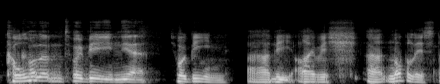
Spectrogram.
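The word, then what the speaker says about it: Colm Tóibín: Colm Toibin, is that how you pronounce his name? Colm Toibin, yeah.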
